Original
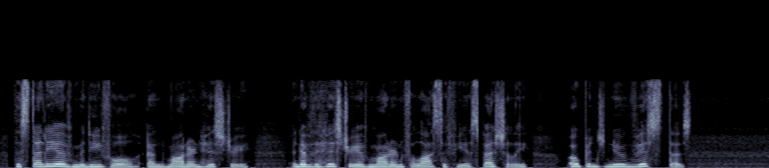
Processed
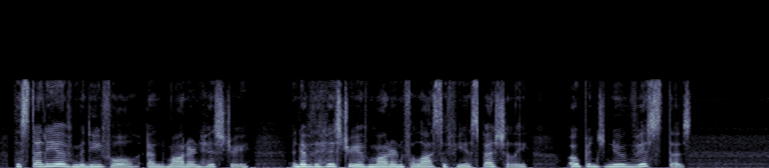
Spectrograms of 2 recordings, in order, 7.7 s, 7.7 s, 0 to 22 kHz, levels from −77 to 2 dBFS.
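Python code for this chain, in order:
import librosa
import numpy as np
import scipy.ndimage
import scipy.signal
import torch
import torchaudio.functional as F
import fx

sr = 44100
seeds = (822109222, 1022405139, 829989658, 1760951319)

y = fx.low_shelf(x, sr, hz=150.0, db=10.5, at=(2.41, 4.77))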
